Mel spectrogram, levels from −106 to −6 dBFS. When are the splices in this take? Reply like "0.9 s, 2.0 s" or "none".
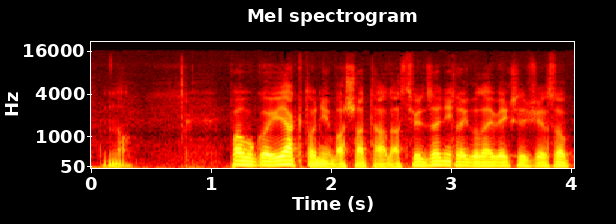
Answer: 3.0 s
